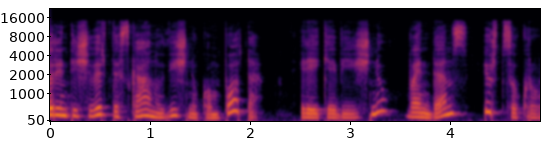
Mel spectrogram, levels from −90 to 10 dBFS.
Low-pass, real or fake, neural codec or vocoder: 14.4 kHz; real; none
